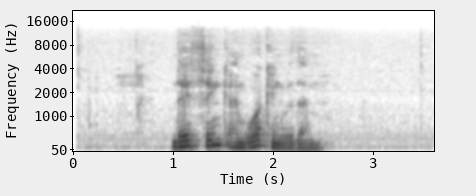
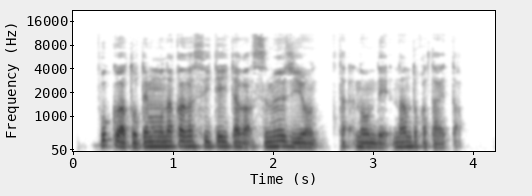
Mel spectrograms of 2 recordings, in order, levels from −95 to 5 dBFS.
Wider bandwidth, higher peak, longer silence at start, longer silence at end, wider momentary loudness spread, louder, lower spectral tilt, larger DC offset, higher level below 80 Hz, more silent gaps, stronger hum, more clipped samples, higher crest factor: first, 13 kHz vs 11 kHz; about the same, -8 dBFS vs -6 dBFS; first, 1 s vs 0.25 s; first, 1.1 s vs 0.4 s; first, 15 LU vs 10 LU; about the same, -25 LUFS vs -26 LUFS; about the same, -8 dB/octave vs -7.5 dB/octave; neither; first, -58 dBFS vs -66 dBFS; neither; neither; neither; about the same, 20 dB vs 18 dB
